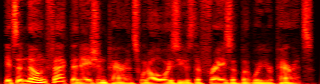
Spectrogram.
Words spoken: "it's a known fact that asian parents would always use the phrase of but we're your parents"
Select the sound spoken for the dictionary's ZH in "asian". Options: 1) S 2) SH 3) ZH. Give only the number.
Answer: 3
